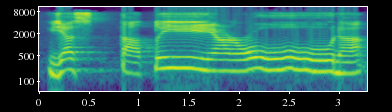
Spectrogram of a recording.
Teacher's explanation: تا کے بعد یا ہے، پھر عین ہے. تا کو جب یا سے ملائیں گے تو اس کو لمبا کریں گے ایک الف کی مقدار، کیونکہ یا مدہ ہے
